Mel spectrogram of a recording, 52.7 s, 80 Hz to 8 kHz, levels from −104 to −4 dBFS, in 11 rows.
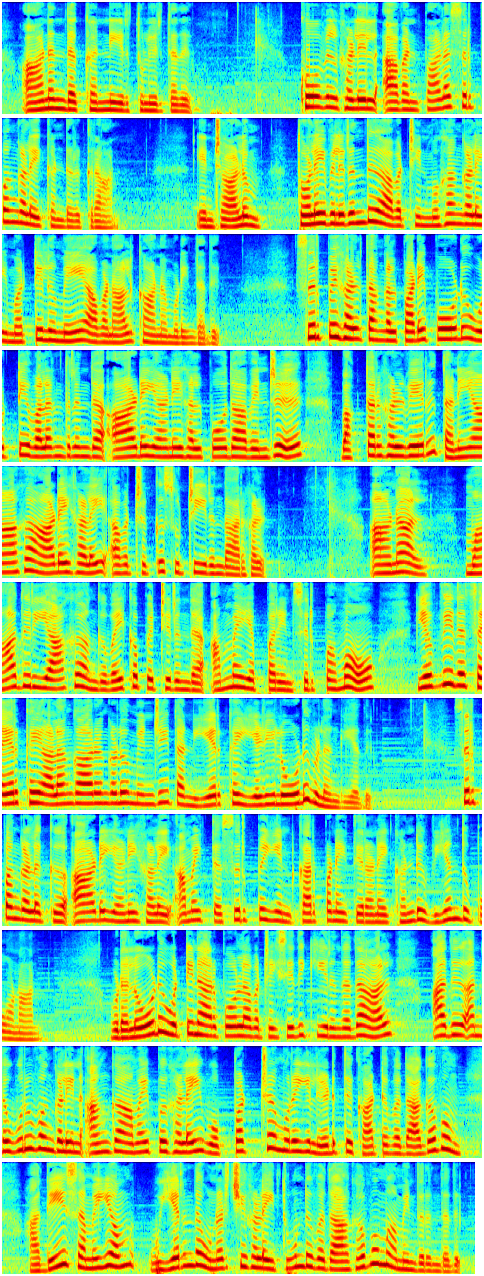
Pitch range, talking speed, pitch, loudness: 210-260 Hz, 85 wpm, 235 Hz, -12 LUFS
